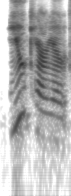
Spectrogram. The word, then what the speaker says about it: eukaryote: Eukaryotes, on the other hand, remember eu rhymes with do, and they do have a nucleus and other membrane bound organelles.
